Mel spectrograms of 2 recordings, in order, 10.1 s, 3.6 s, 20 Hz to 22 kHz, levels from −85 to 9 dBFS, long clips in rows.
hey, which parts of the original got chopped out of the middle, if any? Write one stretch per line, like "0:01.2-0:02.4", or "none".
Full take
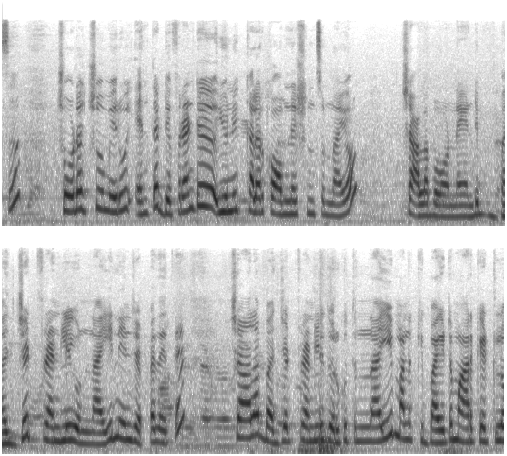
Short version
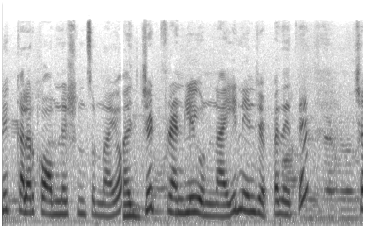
0:03.5-0:05.0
